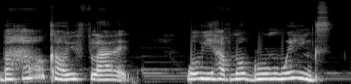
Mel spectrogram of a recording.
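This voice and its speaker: Music is heard behind the voice. A woman speaks fairly slowly over it. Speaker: poet. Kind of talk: spoken word poetry reading; prayer poem.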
